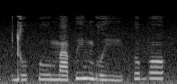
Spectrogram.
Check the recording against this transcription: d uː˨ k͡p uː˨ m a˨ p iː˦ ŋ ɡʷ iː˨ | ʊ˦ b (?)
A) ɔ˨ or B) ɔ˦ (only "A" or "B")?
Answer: B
